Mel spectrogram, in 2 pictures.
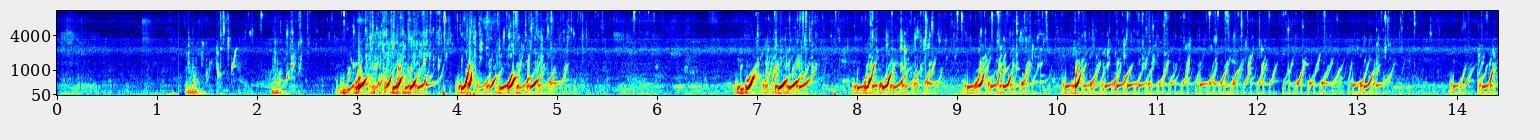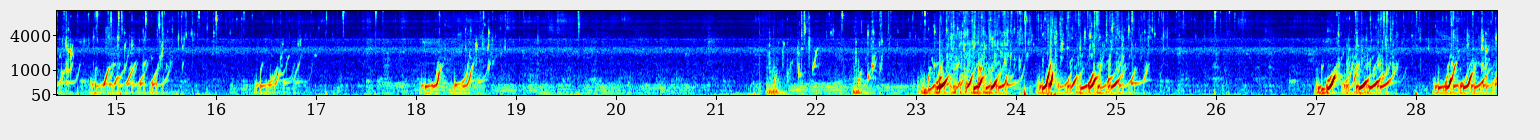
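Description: An aquarium air pump hums steadily.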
